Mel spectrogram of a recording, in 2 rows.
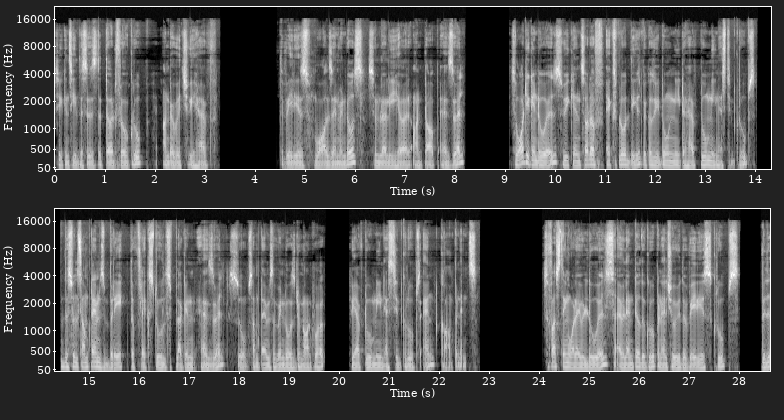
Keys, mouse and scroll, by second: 4.4 j, 5.8-7.1 scroll up 5, 9.4-10.4 scroll up 3, 13.3-16.2 scroll down 5, 23.9 double click, 25.6 double click, 26.4 middle click.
